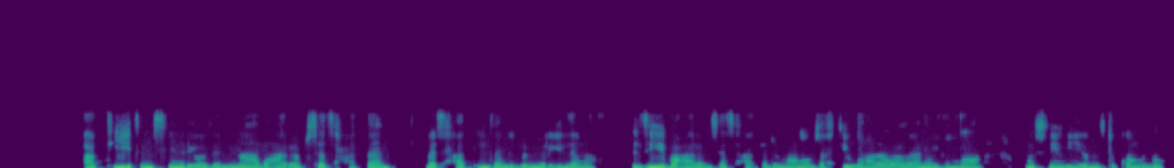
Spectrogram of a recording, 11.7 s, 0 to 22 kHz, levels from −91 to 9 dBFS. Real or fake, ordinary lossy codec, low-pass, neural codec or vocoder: fake; Opus, 24 kbps; 7.2 kHz; codec, 16 kHz in and 24 kHz out, 1 kbps, XY-Tokenizer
